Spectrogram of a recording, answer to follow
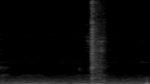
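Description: Quiet room with one short, sharp click a little over a second in.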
